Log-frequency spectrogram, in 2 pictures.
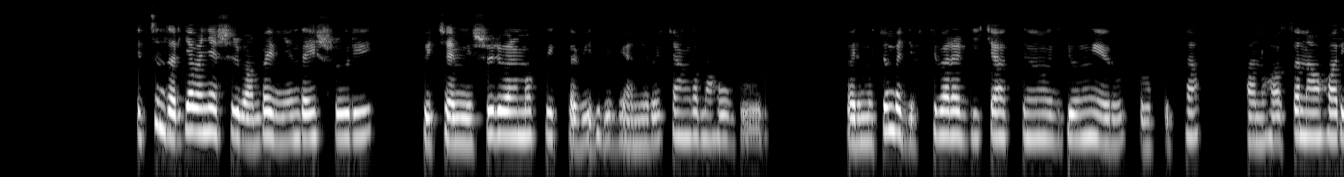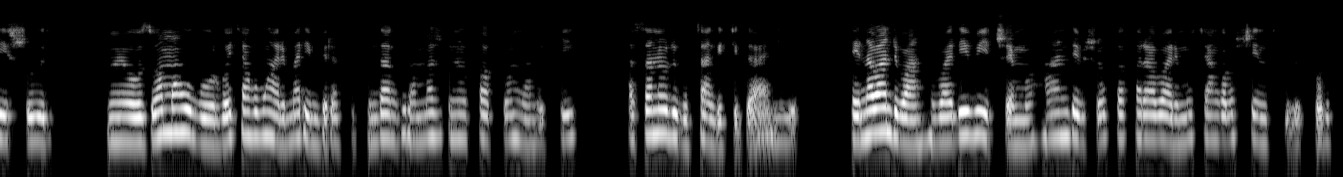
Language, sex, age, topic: Kinyarwanda, female, 18-24, education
